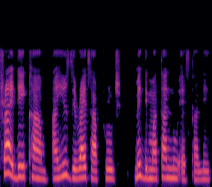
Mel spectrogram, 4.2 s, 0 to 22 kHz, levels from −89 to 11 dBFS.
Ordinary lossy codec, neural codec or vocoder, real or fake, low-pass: none; none; real; 7.2 kHz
